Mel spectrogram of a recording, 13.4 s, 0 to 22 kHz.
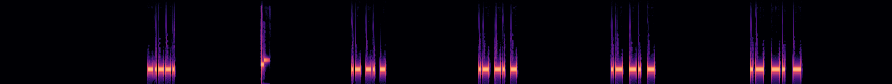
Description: Morse code, heard as a keyed tone, about 37 wpm, 700 Hz. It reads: <KN> ANT ANT ANT ANT
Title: Speed-Racing Top 180 QSO Elements 30wpm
